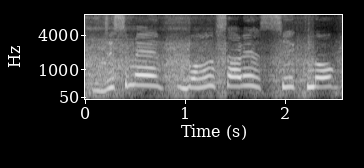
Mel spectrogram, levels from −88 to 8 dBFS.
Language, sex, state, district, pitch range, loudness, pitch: Hindi, female, Bihar, Patna, 315-355 Hz, -12 LUFS, 325 Hz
